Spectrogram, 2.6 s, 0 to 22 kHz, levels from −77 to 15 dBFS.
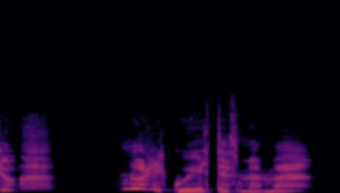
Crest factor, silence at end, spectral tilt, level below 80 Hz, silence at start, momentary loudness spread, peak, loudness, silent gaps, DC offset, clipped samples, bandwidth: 18 dB; 0.2 s; -2 dB/octave; under -90 dBFS; 0 s; 10 LU; -12 dBFS; -29 LUFS; 0.50-0.85 s; under 0.1%; under 0.1%; 11.5 kHz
